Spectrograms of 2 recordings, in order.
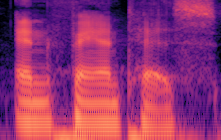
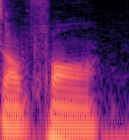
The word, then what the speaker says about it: enfants: So But it's like in English it looks like au revoir les infantes, but in French it's au revoir les enfants.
